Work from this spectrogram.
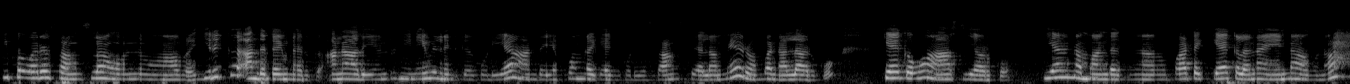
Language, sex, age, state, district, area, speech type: Tamil, female, 30-45, Tamil Nadu, Cuddalore, rural, spontaneous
